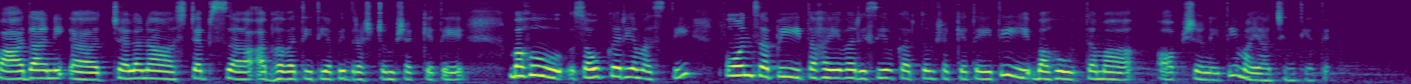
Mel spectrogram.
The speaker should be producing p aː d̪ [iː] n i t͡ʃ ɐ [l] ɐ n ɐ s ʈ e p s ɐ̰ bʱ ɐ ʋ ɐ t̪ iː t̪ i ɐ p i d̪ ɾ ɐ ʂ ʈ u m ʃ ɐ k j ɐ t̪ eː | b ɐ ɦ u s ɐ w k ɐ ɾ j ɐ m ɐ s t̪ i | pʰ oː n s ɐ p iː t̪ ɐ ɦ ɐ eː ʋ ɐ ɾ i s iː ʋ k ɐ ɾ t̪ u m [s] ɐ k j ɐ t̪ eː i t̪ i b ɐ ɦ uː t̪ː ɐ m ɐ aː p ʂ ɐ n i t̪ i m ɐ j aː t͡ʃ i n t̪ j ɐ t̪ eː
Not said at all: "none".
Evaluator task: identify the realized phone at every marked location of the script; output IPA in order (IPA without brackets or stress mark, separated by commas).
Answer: aː, l, ʃ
